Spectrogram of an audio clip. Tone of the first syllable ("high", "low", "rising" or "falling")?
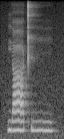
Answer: high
